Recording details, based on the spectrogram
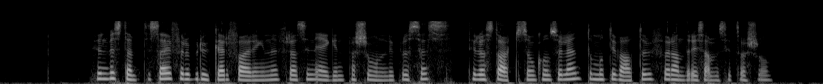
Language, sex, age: Norwegian, female, 26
